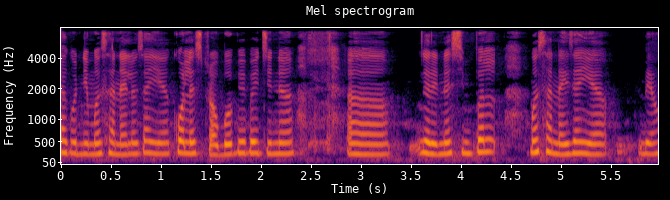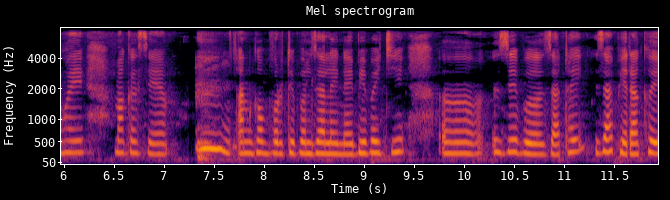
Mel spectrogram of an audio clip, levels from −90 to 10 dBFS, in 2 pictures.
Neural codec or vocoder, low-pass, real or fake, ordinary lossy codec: none; 7.2 kHz; real; none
